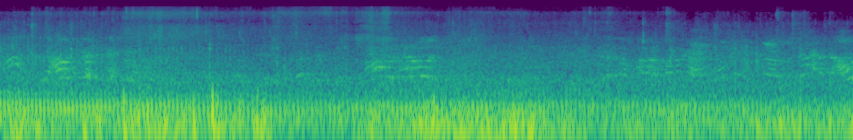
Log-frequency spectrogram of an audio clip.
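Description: Wind buffeting a phone microphone outdoors: a steady, fluctuating low rumble, with faint distant voices above it.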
